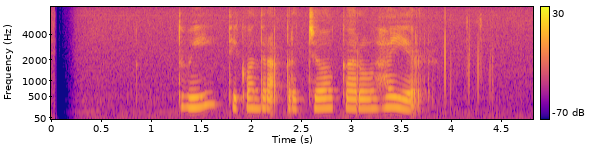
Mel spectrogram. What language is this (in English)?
Javanese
